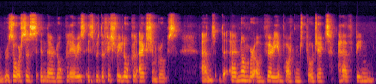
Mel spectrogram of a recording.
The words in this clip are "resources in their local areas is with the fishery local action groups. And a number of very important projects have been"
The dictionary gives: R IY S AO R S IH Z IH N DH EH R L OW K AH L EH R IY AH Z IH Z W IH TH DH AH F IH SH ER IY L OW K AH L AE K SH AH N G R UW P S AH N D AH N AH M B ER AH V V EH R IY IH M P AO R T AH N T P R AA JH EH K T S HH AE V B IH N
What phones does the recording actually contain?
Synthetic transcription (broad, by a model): R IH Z AO R S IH Z IH N DH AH R L OW K AH L EH R IY AH Z IH Z W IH DH AH F IH SH ER IY L OW K AH L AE K SH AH N G R UW P S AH N AH N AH M B ER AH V V EH R IY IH M P AO R T N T P R AA JH EH K T S HH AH V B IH N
